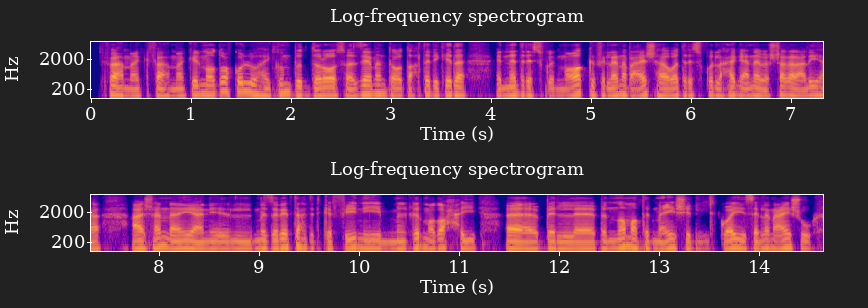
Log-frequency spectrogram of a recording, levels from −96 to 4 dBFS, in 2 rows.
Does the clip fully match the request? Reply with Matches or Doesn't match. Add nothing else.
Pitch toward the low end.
Matches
